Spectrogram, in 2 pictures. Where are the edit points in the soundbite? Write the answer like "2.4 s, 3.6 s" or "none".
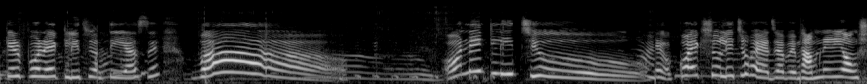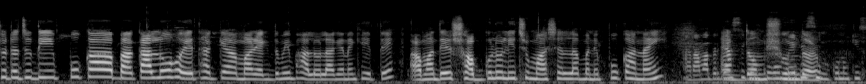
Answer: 1.1 s, 6.6 s, 8.0 s, 12.7 s

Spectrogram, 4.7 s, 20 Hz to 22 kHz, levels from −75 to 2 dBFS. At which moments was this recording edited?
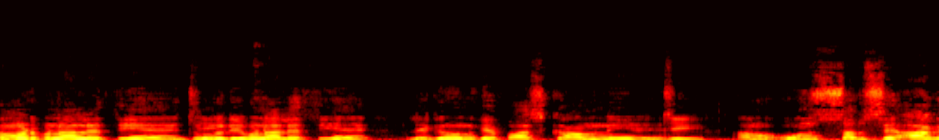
none

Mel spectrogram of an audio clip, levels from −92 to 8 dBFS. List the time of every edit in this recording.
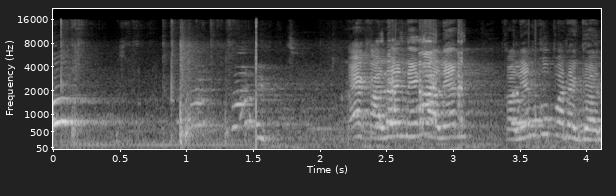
1.6 s

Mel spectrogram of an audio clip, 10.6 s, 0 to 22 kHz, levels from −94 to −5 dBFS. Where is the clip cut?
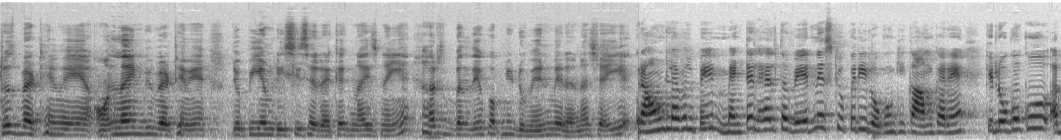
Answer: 4.2 s, 6.3 s

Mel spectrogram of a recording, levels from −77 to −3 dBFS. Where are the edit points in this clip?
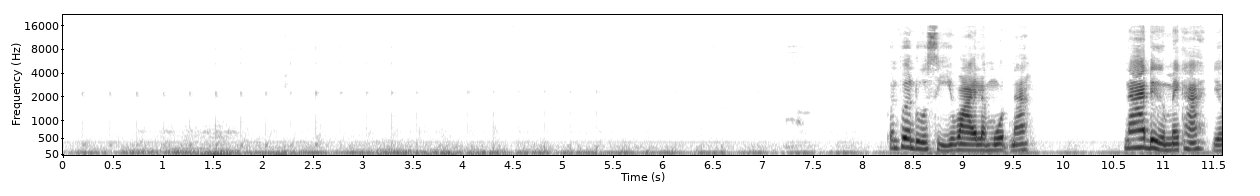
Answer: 8.1 s

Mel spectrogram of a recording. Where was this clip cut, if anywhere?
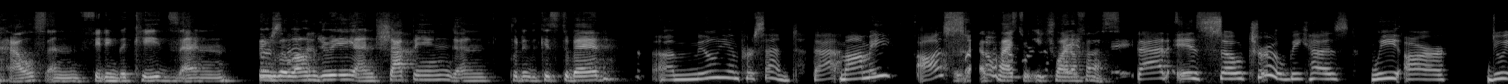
none

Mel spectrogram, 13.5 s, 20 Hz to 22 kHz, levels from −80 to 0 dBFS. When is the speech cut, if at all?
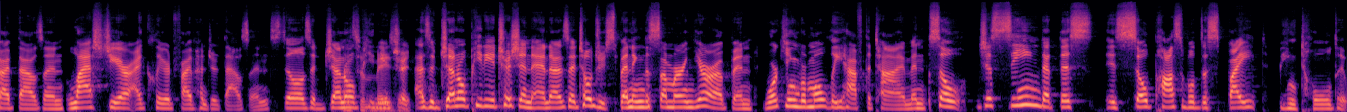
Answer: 9.3 s

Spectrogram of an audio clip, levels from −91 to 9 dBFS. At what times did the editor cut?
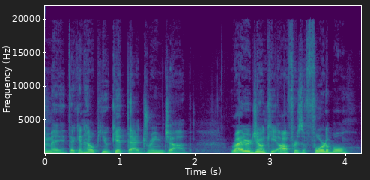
none

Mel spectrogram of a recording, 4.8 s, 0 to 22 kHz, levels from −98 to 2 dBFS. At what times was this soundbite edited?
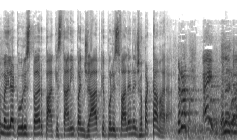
none

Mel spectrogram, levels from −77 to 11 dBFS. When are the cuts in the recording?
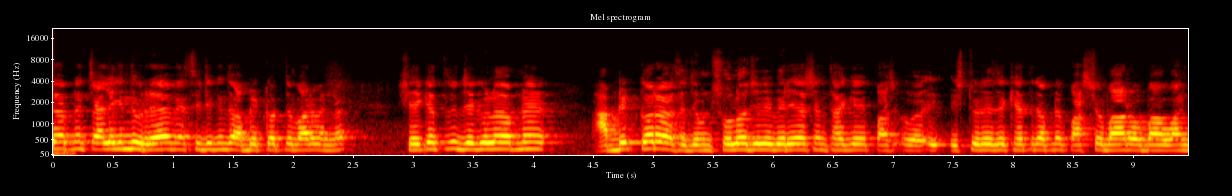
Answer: none

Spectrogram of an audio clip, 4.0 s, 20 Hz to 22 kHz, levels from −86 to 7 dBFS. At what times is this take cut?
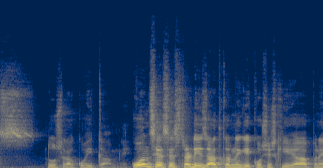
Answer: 1.5 s

